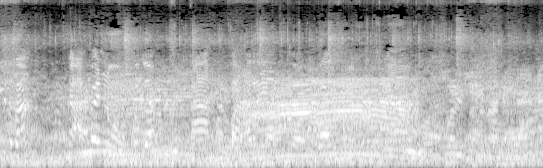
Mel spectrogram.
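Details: At the Plaosan livestock market in Magetan, a feeder bull gives a long, level bellowing moo lasting about three seconds, with a constant hubbub of traders' voices and market noise around it.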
